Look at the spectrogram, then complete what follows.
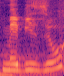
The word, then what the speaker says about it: Mes Bisous: to pronounce Mayo I don't know how to pronounce it but meizu may Biz and so there were a lot of confusions it's mayizo it's French it means my kisses as you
